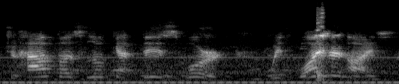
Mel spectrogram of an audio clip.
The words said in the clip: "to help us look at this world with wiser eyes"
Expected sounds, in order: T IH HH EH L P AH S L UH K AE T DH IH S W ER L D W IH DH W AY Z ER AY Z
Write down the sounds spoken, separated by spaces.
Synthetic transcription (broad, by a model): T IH HH EH L P AH S L UH K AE T DH IH S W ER D W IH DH W AY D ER AY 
